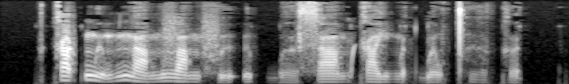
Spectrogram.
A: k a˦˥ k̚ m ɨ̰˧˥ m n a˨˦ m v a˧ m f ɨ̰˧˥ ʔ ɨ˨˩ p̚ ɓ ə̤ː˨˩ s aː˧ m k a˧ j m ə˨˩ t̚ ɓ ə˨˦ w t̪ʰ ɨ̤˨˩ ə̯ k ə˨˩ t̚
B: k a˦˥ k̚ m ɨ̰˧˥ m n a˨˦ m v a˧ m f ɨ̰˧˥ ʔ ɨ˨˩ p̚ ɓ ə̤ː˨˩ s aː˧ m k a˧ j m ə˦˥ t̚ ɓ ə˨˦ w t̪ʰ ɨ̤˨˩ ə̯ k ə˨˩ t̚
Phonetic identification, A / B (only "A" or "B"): A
